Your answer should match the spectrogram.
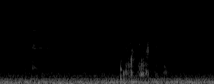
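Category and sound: human body sound, drinking water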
